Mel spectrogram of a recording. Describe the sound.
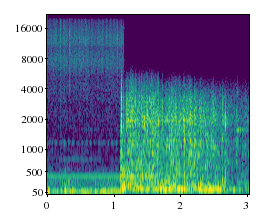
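Cheap, unpainted home heating coal explodes with a sudden loud blast that cuts through a low, steady hum. The blast becomes a long, rumbling roar that slowly fades.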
